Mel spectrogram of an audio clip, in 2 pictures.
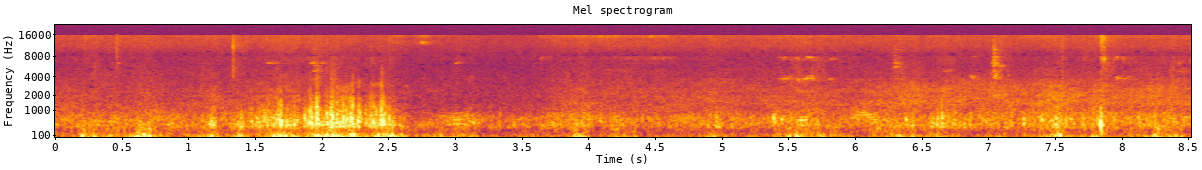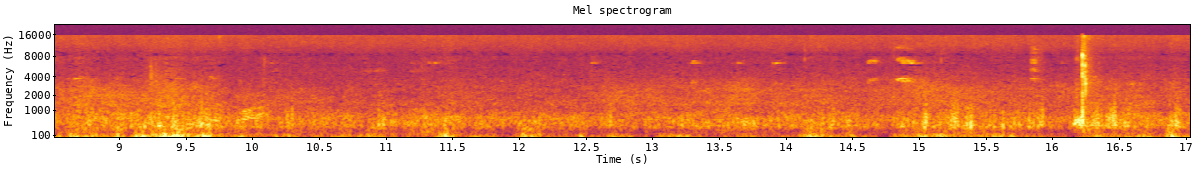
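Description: Faint outdoor ambience with a low wind rumble on the microphone. It gets louder for a moment about two seconds in, and there is a single soft click near the middle.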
